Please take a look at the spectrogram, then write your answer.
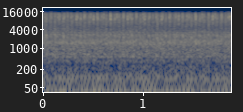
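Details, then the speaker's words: Toyota Innova engine after being taken apart three times, with automatic valve lash adjustment; low, smooth, even idle with no roughness or knocking, previous rough sound gone; normal idle. "Jadi kita gak mau ada kendala yang suara kasar ini Alhamdulillah sudah halus juga ini tinggal kita diamkan nanti di bengkel sambil kita lihat untuk langsam"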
